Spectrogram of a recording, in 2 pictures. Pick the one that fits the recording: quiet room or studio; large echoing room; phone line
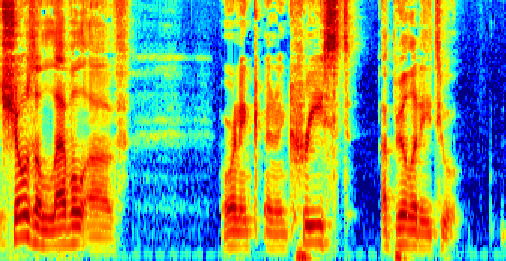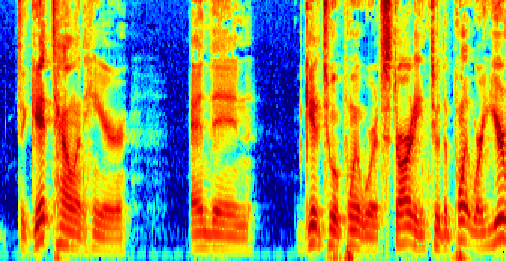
quiet room or studio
